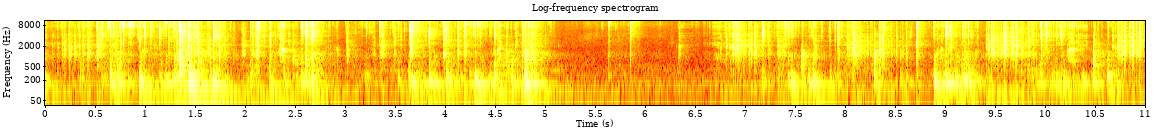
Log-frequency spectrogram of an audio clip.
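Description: A metal craft-knife blade shaves and scrapes a hand-held bar of dry soap with a painted yellow and white varnished surface, peeling off thin curls. The result is a dense run of crisp, bright crinkling and crunching scrapes over a faint low hum. The scraping stops for about a second and a half near the middle before resuming.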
